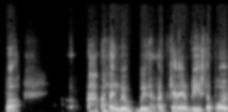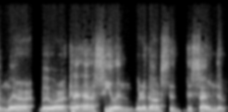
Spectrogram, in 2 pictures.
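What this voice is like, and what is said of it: Strong Scottish accent. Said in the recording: “the well strong Scottish accent”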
